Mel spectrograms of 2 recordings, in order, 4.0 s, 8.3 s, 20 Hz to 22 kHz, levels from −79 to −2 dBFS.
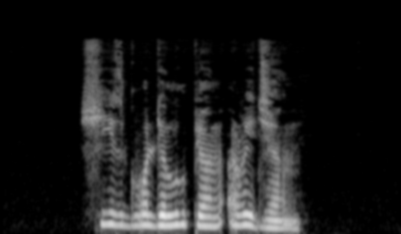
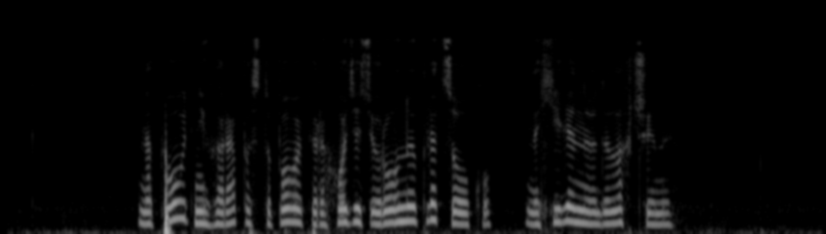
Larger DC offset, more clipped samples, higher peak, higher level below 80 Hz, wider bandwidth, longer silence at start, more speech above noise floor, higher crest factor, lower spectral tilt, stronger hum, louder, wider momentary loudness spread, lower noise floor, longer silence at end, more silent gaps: neither; neither; first, -4 dBFS vs -10 dBFS; about the same, -56 dBFS vs -52 dBFS; about the same, 11.5 kHz vs 11.5 kHz; second, 0.8 s vs 1.4 s; first, 50 dB vs 32 dB; second, 18 dB vs 30 dB; about the same, -6.5 dB/octave vs -6.5 dB/octave; neither; first, -19 LUFS vs -39 LUFS; about the same, 11 LU vs 12 LU; about the same, -68 dBFS vs -70 dBFS; second, 1 s vs 1.5 s; neither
